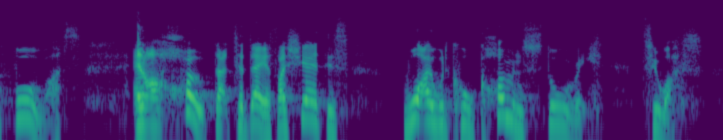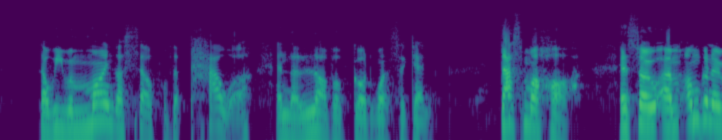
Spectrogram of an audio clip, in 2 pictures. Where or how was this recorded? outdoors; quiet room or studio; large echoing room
large echoing room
